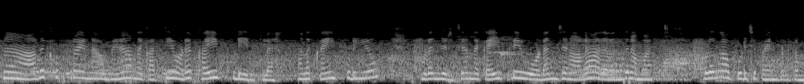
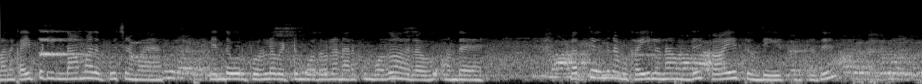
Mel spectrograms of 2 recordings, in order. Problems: constant background noise, continuous background conversations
